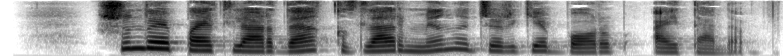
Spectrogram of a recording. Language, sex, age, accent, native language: Uzbek, female, 25-34, Qashqadaryo, Uzbek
